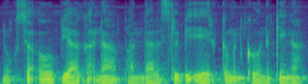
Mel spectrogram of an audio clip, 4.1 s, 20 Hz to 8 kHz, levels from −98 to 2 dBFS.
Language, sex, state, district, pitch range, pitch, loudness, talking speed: Garo, male, Meghalaya, West Garo Hills, 90-100 Hz, 95 Hz, -18 LUFS, 100 wpm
